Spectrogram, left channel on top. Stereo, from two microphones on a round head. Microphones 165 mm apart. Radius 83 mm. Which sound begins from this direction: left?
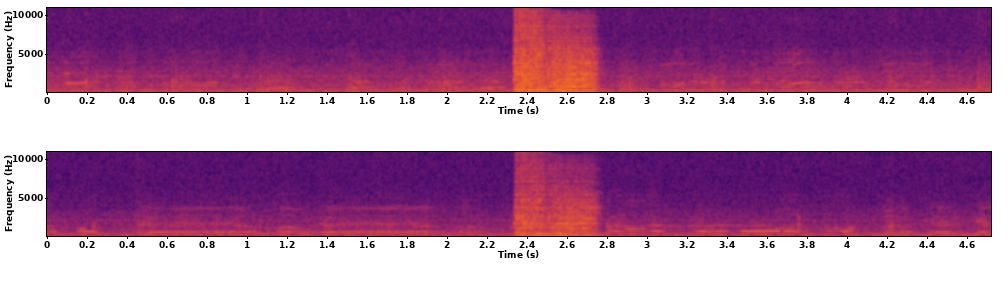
An explosion, at 2.3 s.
